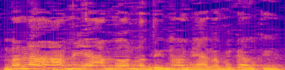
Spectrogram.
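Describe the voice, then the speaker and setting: A man's voice: high-pitched, a little fast, faint music behind, lightly acted. A man voicing a teasing father in a comic family cartoon, with a Bangladeshi accent.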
